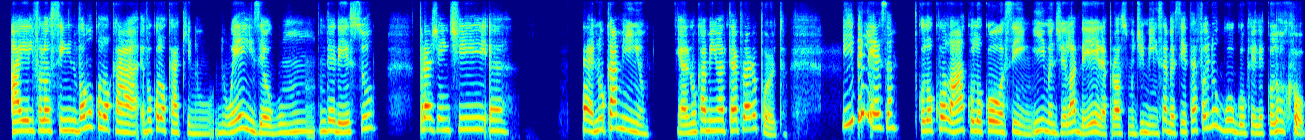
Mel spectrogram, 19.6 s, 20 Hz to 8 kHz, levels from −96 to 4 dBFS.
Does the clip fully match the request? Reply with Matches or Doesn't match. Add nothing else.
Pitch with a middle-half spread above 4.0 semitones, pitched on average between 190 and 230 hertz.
Matches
